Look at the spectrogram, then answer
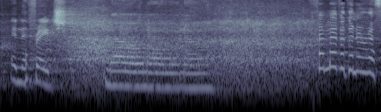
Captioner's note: audience laughing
